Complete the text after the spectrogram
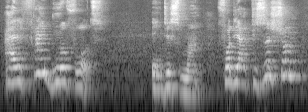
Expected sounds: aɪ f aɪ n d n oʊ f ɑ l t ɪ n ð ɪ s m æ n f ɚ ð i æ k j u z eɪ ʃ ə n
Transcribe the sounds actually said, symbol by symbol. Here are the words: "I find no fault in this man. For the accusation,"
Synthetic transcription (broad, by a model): aɪ f aɪ n d n oʊ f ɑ t ɪ n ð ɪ s m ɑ n f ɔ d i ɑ k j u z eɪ ʃ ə n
